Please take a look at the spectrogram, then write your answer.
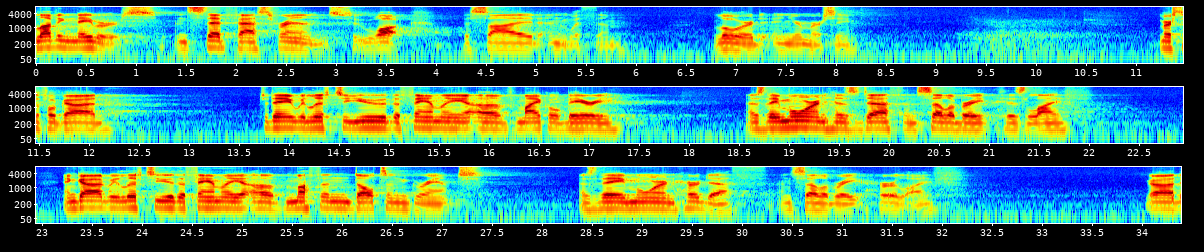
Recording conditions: large echoing room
